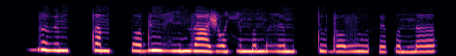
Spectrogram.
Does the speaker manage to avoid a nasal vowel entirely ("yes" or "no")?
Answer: yes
